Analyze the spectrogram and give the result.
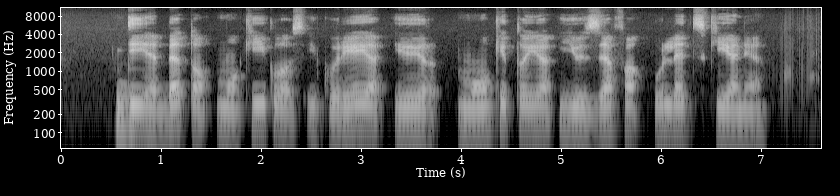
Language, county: Lithuanian, Vilnius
